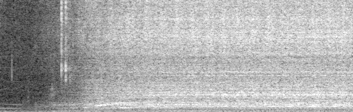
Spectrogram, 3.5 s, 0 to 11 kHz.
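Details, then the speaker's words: LabVolt synchronous motor started unexcited as an induction motor, running up to about 1437 RPM; smooth steady hum, no knocks or grinding: normal run-up. "so basically this is showing 1437 RPM um and now when I throw the exitation on you can hear it jump up to speed and now it's uh locked in sync at 1500 RPM"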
